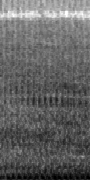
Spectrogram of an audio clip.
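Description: A tractor engine runs steadily and close by, a continuous low, rumbling drone with a slight knocking pulse throughout, with no talking over it.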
